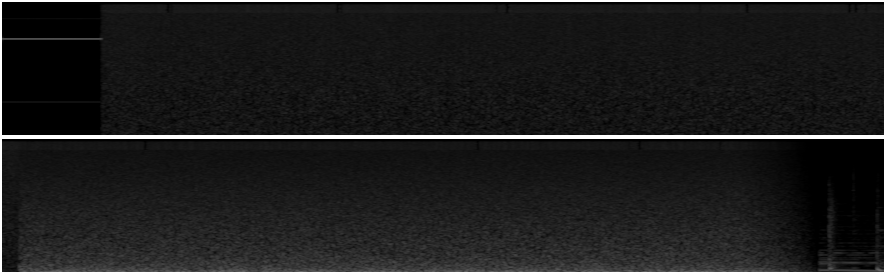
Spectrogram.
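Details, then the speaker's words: Steady simulated hissing noise, louder after about eleven seconds, an example of hissing-type tinnitus. "tenus is often described as ringing in the ears but it can also sound like buzzing humming grinding hissing whistling or even music here are some examples"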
